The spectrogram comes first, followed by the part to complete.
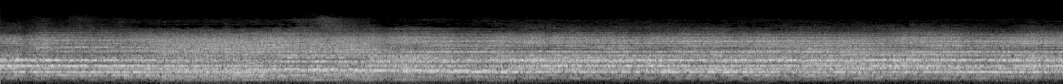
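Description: A choir singing a Swahili gospel song in steady, sustained chords, in an abbey church.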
